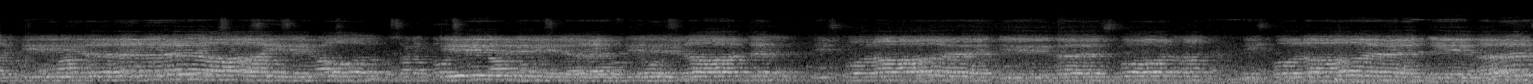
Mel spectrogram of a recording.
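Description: Greek Orthodox Byzantine chant sung by male voices, in long held, ornamented phrases with brief breaks between them about every four seconds.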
